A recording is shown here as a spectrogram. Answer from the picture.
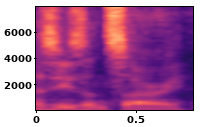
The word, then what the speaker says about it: Aziz Ansari: Aziz Ansari.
